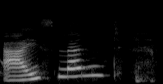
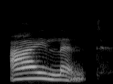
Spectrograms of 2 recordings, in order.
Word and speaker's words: island: So we say Iceland. Then actually the pronunciation is island.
